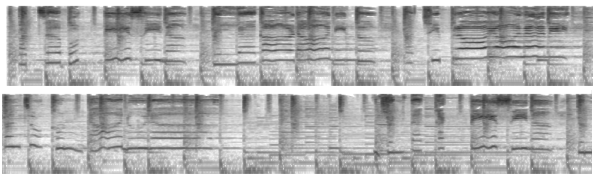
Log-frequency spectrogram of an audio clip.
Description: tamil ringtone

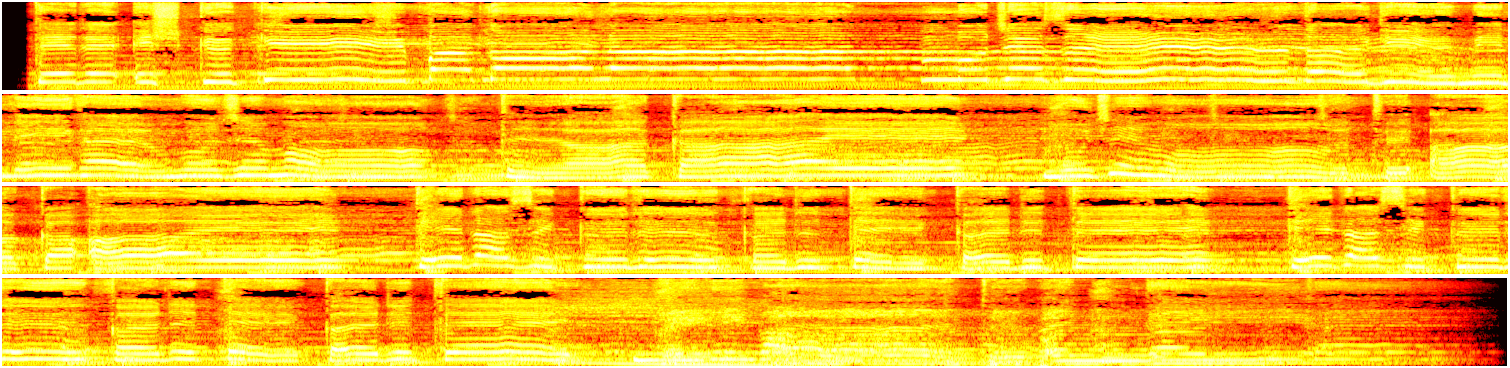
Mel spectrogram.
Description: islamic ringtone

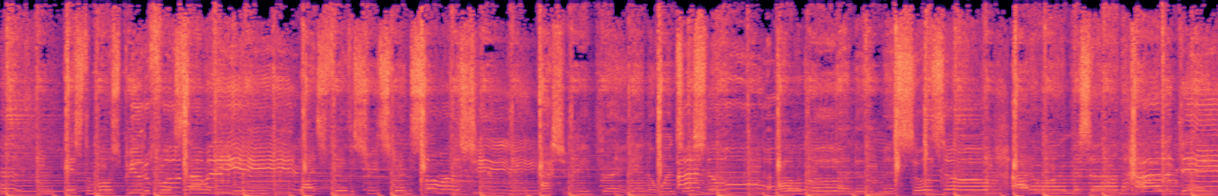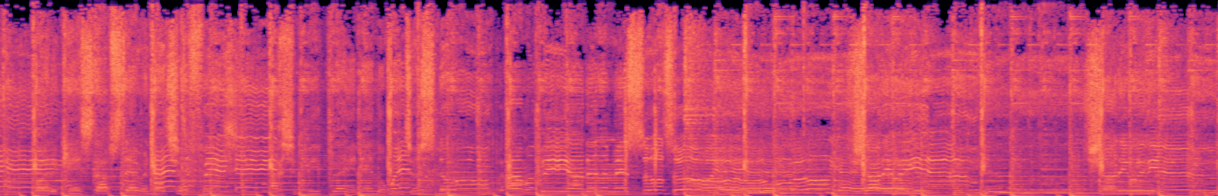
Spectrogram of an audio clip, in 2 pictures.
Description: English ringtone

